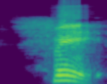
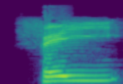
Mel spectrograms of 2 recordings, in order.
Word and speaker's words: fe: llevar por la pronunciación queas fe es lo correcto en la pronunciación sefardita y en Israel también fei es como lo pronuncian los askenaz los judíos de origen alemán básicamente dicen fe los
